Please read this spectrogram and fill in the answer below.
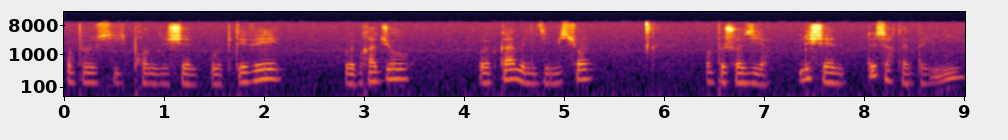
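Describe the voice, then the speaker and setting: A young man with a cold, talking through a casual screen-recorded software tutorial in a rambling, hesitant way. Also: medium pitch, measured pace, gravelly, low-quality recording. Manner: rambling, hesitant, many fillers and restarts. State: has a cold. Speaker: tutorial presenter. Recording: faint hiss on home recording.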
